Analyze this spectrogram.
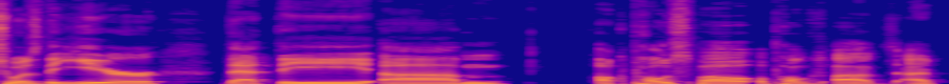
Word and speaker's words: Okposo: the year that the Okposo, right? Is that how you say it? I don't know. I don't know. Watch hockey. K is silent. Okay. Okposo and O'Reilly.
